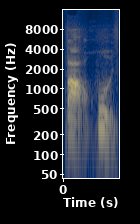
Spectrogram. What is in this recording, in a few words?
"bao3hu4", Chinese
